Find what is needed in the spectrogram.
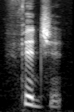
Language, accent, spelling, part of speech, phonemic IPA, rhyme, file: English, US, fidget, verb / noun, /ˈfɪd͡ʒ.ɪt/, -ɪdʒɪt, En-us-fidget.ogg
- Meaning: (verb) 1. To wiggle or twitch; to move the body, especially the fingers, around nervously or idly 2. To cause to fidget; to make uneasy; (noun) A nervous wriggling or twitching motion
